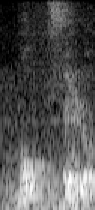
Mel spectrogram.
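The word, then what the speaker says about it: 몫을: 시옷이 연음될 때는 연음이 되면 뭐가 되냐면 된소리로 발음됩니다. 목슬로 발음돼요. 목슬.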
